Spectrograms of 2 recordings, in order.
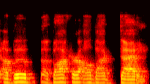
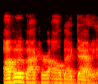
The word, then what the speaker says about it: Abu Bakr al-Baghdadi: by this guy uh phonetically Abu Bakr al-bag Daddy yeah Abu Abu Bakr al-baghdadi and Iraqi and so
